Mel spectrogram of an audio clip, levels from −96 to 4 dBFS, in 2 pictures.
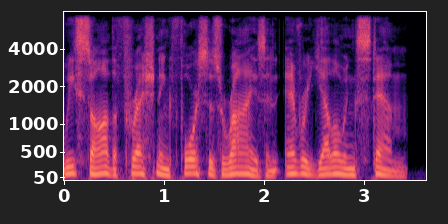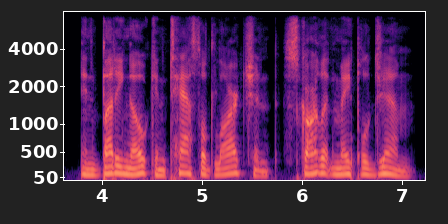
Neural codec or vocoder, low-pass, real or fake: vocoder, 22.05 kHz, 80 mel bands, WaveNeXt; 7.2 kHz; fake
